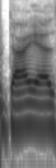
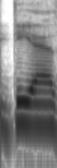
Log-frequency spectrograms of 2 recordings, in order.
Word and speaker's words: Diaz: You say Diaz, I say Diaz.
